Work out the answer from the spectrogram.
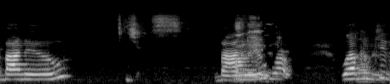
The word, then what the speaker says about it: Banu: Banu.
